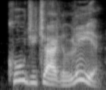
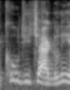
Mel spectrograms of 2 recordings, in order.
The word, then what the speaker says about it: Kujichagulia: for ourselves and self-determination kuji chagalya when you say it properly kuji chocolate and just let it ring it rings with the african tone it rings with our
